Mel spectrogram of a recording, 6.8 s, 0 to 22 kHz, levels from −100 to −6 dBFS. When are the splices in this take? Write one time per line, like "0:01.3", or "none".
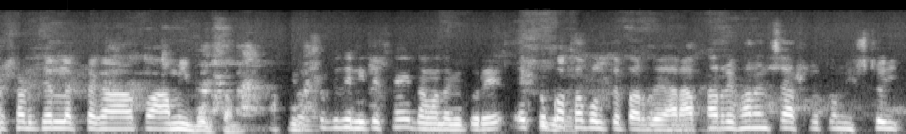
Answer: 0:02.3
